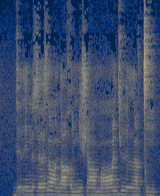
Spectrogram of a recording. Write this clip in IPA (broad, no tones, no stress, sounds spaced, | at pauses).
ɡ ɪ r i n ɵ z əː z ɑ̃ː n ɑː ʁ o ɲ ɪ ʃ ɑ̃ː m ɑ̃ː ɟ ɨː lː ɑ̃ ǀ i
